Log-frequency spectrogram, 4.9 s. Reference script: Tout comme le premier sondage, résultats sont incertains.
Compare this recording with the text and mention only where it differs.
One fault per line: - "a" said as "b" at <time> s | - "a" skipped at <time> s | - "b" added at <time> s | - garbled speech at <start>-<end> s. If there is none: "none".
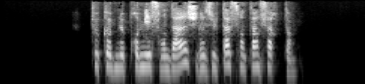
none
